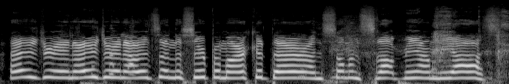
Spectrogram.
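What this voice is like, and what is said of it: Imitates another person's voice. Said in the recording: “your impression ... what my Jeremy sounds like”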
